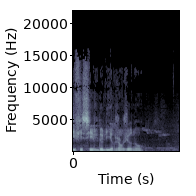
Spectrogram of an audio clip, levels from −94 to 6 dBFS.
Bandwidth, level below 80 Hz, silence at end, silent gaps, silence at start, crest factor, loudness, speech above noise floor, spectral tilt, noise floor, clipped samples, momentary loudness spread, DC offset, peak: 16 kHz; -78 dBFS; 0.05 s; none; 0 s; 20 dB; -30 LUFS; 24 dB; -2.5 dB/octave; -56 dBFS; under 0.1%; 15 LU; under 0.1%; -12 dBFS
